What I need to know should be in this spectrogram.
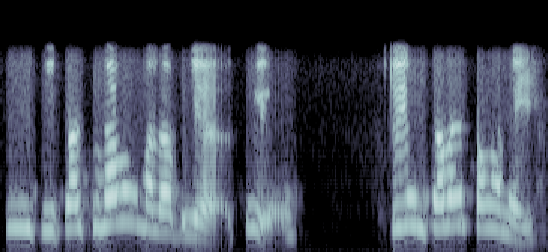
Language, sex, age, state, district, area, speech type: Kashmiri, female, 18-30, Jammu and Kashmir, Srinagar, urban, conversation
